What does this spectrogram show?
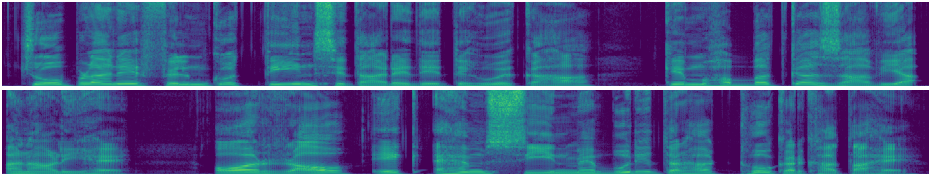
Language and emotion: Urdu, neutral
